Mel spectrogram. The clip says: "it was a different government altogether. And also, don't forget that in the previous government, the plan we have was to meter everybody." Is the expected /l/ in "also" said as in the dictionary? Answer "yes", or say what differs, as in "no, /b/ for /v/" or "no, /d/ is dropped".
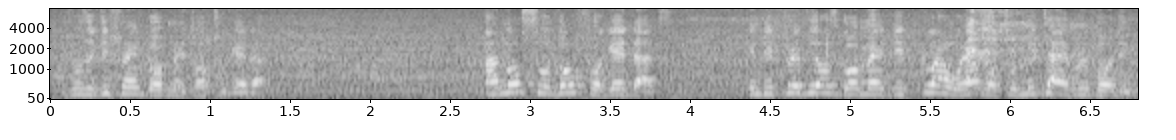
no, /l/ is dropped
